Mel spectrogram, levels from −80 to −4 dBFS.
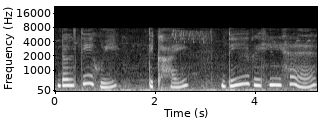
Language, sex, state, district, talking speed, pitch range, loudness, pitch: Hindi, female, Madhya Pradesh, Katni, 70 wpm, 245-310 Hz, -15 LUFS, 280 Hz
